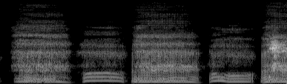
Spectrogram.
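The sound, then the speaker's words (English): A man's voice imitates someone heavily out of breath, producing five voiced, groaning gasps that alternate between longer and shorter breaths in a labored rhythm, the last one cut off. “He was out of breath from the refrigerator to the front counter.”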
